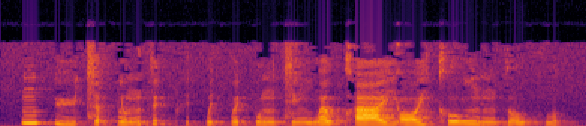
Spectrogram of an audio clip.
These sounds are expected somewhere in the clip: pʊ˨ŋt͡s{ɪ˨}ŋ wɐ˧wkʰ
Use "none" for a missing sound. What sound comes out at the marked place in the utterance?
ɪ˨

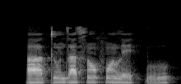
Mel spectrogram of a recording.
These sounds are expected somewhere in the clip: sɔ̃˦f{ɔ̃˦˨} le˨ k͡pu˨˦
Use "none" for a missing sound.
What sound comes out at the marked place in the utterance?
ɔ̃˧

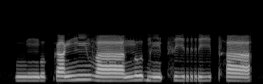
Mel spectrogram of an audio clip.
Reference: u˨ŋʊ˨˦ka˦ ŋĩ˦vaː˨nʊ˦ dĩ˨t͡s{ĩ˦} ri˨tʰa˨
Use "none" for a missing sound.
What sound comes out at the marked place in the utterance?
i˦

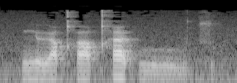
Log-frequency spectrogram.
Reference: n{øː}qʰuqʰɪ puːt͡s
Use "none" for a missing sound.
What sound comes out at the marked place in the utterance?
øː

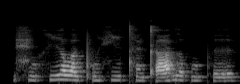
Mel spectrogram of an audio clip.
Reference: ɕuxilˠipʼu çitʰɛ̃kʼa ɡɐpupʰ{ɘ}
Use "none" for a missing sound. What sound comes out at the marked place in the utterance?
ɘ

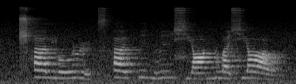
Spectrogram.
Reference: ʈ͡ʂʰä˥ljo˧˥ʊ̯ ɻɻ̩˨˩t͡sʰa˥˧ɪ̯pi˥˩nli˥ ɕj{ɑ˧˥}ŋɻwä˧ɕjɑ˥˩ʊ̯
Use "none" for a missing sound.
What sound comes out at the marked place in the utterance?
ɑ˧˥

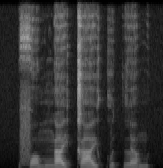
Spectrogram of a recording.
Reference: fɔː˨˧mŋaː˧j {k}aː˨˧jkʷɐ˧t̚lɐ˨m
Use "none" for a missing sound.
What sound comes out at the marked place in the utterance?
k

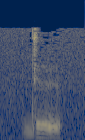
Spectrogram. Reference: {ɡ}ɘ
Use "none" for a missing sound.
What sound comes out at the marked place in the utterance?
d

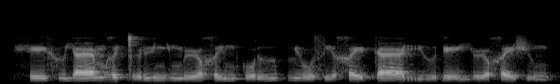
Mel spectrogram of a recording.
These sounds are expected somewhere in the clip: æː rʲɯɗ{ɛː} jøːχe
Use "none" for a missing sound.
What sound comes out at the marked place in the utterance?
eː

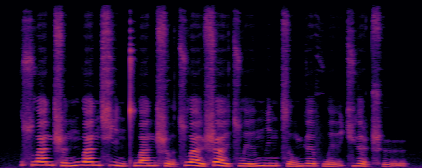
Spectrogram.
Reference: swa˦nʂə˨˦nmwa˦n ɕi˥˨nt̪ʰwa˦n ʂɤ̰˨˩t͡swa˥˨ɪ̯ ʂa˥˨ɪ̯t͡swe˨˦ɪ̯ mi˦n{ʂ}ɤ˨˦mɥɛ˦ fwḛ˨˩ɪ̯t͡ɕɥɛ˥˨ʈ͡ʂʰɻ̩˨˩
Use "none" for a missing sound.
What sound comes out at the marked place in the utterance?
t͡s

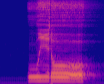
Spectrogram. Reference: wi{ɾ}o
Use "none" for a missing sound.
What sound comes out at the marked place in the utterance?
ɾ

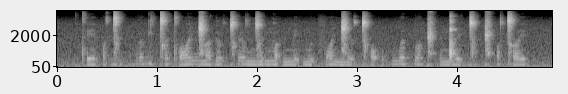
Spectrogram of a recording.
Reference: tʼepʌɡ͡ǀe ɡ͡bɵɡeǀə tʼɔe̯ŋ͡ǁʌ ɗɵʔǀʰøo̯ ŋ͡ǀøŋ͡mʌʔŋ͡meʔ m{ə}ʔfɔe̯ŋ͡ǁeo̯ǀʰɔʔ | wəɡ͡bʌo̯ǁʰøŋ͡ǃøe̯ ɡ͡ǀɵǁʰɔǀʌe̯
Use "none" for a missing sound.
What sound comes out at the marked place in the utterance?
ɯ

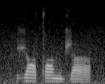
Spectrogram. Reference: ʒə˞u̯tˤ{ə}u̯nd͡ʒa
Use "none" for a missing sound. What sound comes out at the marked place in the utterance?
ə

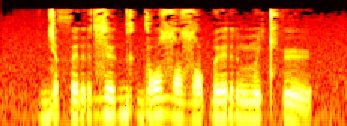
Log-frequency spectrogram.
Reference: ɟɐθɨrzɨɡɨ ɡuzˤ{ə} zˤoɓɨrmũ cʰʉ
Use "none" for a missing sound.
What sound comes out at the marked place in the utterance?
ɵ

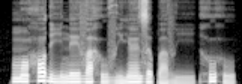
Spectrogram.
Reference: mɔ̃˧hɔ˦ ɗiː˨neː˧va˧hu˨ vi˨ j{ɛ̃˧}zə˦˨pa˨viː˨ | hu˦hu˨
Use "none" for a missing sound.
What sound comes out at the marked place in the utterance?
ɛ̃˦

